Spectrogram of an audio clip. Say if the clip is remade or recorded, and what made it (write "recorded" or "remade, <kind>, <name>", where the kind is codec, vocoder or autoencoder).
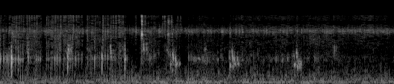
remade, vocoder, BigVGAN v2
